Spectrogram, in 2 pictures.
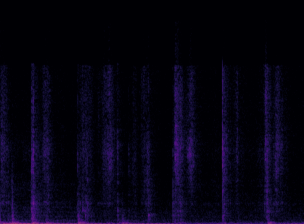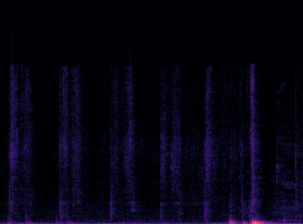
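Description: Baseball trading cards are handled and flipped in quick succession: a run of crisp, close slaps and rustles with brief pauses, and a louder thump near the end, with no talk.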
